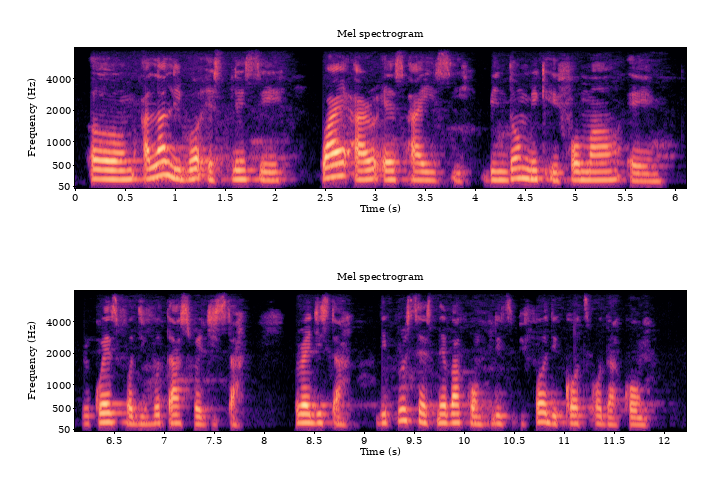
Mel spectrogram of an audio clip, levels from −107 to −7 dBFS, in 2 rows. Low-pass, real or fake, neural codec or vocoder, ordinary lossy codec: none; real; none; none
